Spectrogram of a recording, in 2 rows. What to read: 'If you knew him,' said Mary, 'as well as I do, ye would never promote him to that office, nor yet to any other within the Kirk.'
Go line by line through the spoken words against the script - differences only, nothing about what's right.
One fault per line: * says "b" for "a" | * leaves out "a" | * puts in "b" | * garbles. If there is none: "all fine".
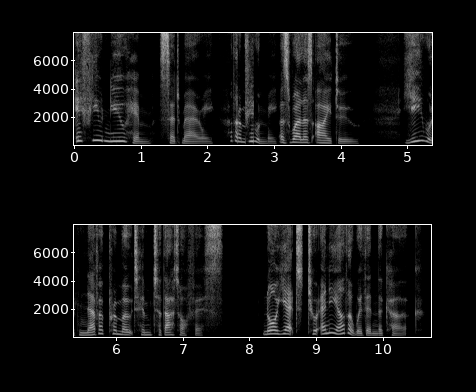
* garbles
